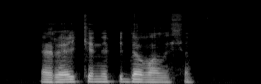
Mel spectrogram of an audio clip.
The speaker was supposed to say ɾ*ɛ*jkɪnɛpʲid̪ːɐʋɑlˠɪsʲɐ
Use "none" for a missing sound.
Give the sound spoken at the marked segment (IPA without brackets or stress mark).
ɛ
